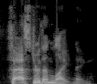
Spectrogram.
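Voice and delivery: usual speaking voice

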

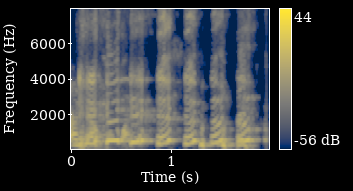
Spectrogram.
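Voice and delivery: squeaky voice through laughter; giggling high kid voice; laughing, high-pitched. Retold or imitated. Kid's voice, laughing.

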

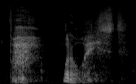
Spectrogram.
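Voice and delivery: whispered, soft scornful aside; muttered aside. Pretend. Griping about the ring once out of earshot, whispered. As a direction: mutter it under your breath. Muttering after leaving the wedding.

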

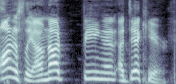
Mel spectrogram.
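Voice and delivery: acted insistence on sincerity; earnest protest. Voicing a texter heading off offence, mock-earnest. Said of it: "They need, like, a, an emoji".

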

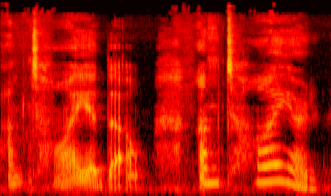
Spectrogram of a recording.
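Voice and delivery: soft, near-whispered whine; tired protest. Retold or imitated. Tired mother protesting to the nanny, soft whine. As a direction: plead it weakly, barely voiced.

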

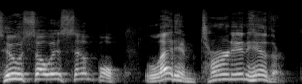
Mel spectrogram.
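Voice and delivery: lightly voiced temptress calling out; foolish woman calling. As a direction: lure passers-by in. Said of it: "And she says".

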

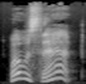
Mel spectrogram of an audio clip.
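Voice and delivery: very high, loud burst of amazement; bursting with curiosity; barely contained excitement. A narrator's reading. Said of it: "Clucky could barely contain herself".

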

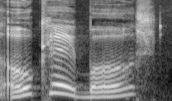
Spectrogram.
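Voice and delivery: slow, put-on servile man; Sounder man. Imitating the man in Sounder for the hosts, slow put-on voice. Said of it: "How did he say".

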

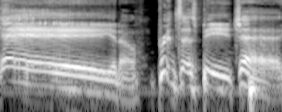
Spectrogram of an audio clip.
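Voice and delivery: slow, hammed-up Italian-American Mario accent; mock Italian-American accent. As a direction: drawl it out like a cartoon Italian plumber from New York. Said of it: "that's what I feel like they're gonna go with".

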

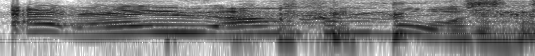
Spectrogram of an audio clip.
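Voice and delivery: put-on high, hammy Boston accent. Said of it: "Do your Bostonian accent again".

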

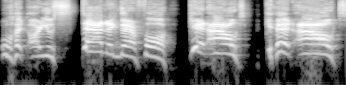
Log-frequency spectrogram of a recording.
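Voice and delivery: angry shouting. Acted. Man screams at the neighbor to leave, furious. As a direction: drive him out the door.

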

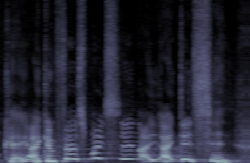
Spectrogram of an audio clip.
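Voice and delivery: high, meek confession; confessing girl. Acted. Ashamed woman confessing her sin to Jesus, high. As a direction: pitch way up and admit it.

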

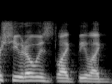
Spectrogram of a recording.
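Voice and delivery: ordinary talk

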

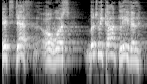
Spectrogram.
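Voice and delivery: high, faint far-off calling; distant shout. A narrator's reading. Howard calling to Wells in the fog, distant shouting. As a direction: call out urgently, as from a distance. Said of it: "It was Howard shouting now".

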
